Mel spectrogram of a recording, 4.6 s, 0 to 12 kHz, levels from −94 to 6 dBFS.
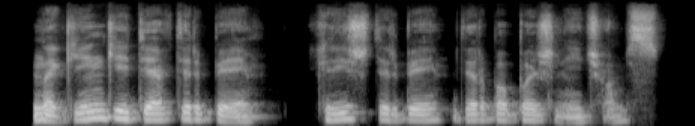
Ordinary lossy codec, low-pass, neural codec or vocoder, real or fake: MP3, 96 kbps; 10.8 kHz; vocoder, 44.1 kHz, 128 mel bands, Pupu-Vocoder; fake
